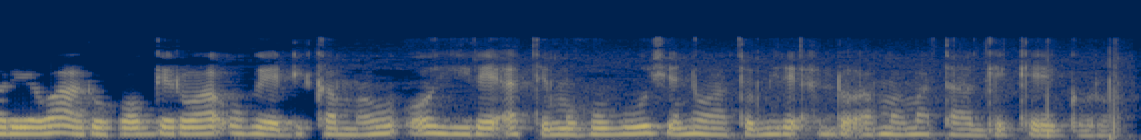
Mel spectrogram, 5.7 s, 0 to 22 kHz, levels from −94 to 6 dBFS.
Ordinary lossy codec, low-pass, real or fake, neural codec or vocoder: MP3, 64 kbps; 7.2 kHz; real; none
